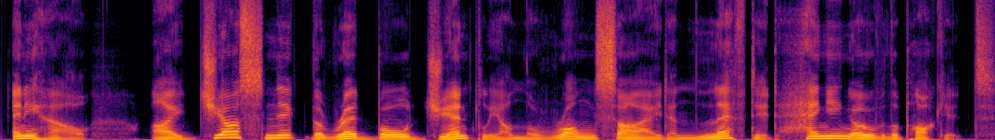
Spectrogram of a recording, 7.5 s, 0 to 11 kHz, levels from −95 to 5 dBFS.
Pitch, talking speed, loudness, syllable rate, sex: 135 Hz, 155 wpm, -16 LUFS, 3.8 syllables/s, male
